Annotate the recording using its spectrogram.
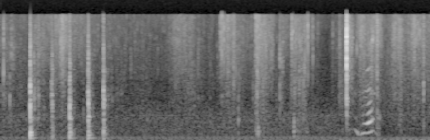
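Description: Dry plant stems and twigs snapping and knocking: five sharp cracks within about a second near the start, then a single crack about five seconds in.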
